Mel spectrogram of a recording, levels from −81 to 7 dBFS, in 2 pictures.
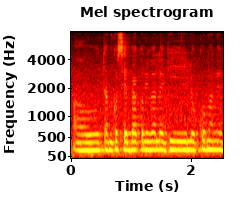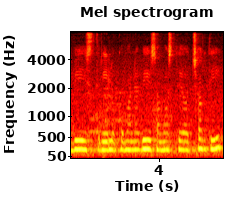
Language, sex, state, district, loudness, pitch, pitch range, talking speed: Odia, female, Odisha, Sambalpur, -15 LUFS, 200 Hz, 200-210 Hz, 155 wpm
